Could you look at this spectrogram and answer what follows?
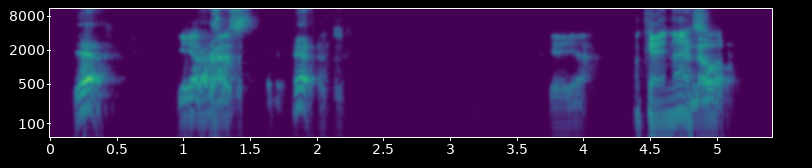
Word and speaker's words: Brazos: What, like, Brazos? Yeah. Yeah, Brazos.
